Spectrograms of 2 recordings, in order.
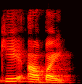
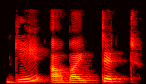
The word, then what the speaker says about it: gearbeitet: If you do not add this e, it will be almost impossible to pronounce. Or if we pronounce, we won't be getting that participes y form because it will be gearbeit. Gearbeit. So that is wrong. So that is why to make it comfortable to pronounce, we have to add extra e. So the participes y form will be gearbeitet.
